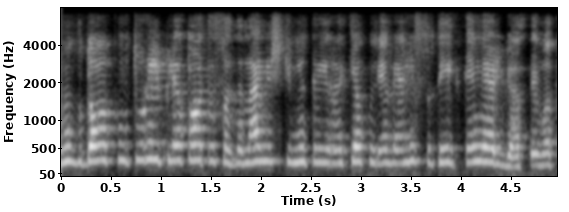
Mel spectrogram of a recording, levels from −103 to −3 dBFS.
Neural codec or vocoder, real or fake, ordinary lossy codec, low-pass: codec, 32 kHz, 1.9 kbps, SNAC; fake; Opus, 64 kbps; 7.2 kHz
